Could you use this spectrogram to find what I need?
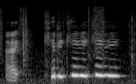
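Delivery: put-on very high Polish-accented cat call; Polish kitty call. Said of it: "You can hear that I'm Polish when I'm saying it".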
